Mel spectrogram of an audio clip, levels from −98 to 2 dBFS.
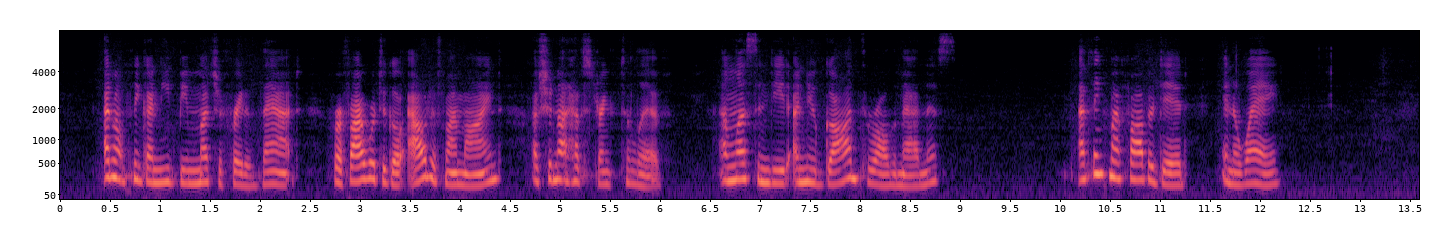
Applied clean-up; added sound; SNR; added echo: none; none; none; none.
